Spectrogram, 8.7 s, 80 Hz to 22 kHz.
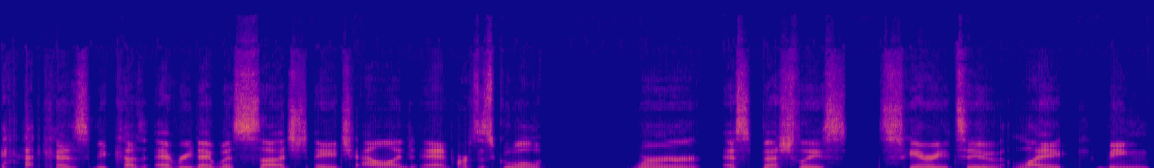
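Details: Stuttering in a 20-year-old man who has stuttered since about age two; repetitions are audible in this stretch.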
